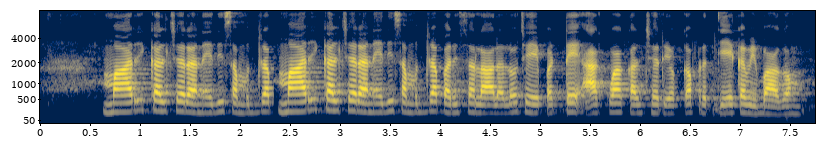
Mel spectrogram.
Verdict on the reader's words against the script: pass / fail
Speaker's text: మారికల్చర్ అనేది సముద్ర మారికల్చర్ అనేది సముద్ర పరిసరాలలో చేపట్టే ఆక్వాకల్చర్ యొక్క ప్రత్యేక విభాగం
pass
